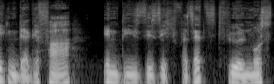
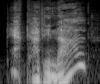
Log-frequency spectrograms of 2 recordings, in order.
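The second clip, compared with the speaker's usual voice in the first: alarmed cry; 6 semitones higher than usual. A narrator's reading. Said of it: "rief Madame Bonacieux".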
